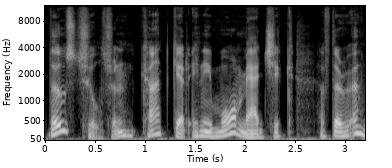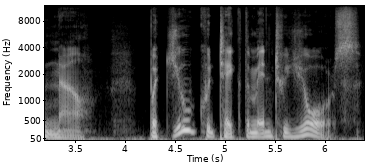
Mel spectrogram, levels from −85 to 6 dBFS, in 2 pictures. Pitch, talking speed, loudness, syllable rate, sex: 115 Hz, 170 wpm, -21 LUFS, 4.1 syllables/s, male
